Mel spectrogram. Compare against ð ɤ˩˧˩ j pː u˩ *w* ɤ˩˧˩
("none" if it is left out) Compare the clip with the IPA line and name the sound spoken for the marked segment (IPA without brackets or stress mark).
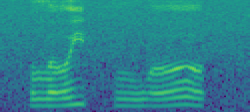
w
